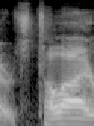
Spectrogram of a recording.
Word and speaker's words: Talai: Amir talai yay and talai rhymes with July just so that you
